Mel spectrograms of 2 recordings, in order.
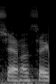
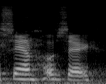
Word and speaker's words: San Jose: Then we come to San Jose. And if you've been here for many years, it became, instead of a 1-2 syllable, it became a 2-1 syllable.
